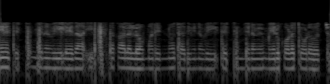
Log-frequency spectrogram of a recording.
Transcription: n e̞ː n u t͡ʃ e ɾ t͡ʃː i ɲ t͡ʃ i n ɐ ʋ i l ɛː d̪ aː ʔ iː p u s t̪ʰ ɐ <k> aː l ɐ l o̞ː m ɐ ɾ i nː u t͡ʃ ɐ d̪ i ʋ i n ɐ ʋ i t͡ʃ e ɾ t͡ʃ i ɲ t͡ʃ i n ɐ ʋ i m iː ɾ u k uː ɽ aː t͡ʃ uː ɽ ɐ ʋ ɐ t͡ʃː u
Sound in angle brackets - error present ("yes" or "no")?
no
